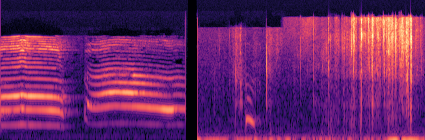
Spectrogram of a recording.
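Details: Domestic cat in a funny cat compilation gives two drawn-out, strongly harmonic meows back to back, each under a second, the second ending on a slight downward slide; rustling and crunching handling noise follows.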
